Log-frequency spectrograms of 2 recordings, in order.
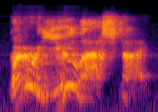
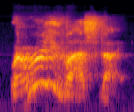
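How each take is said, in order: First: It is said in a heavier, serious tone. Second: It is said in a light, casual tone.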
